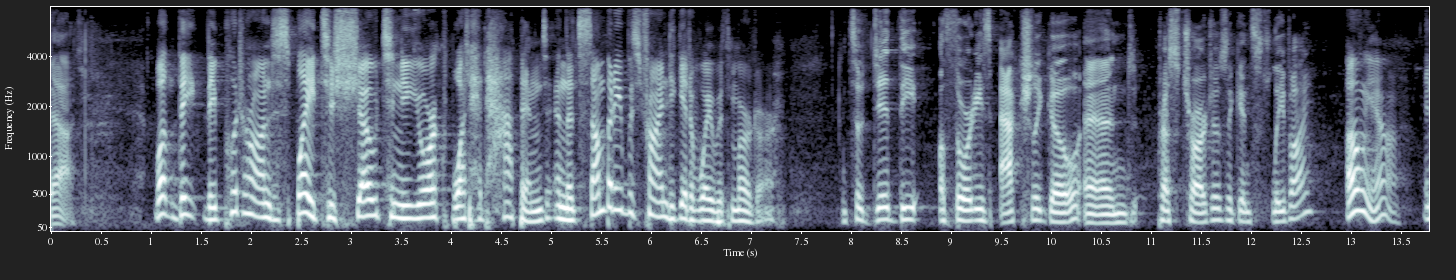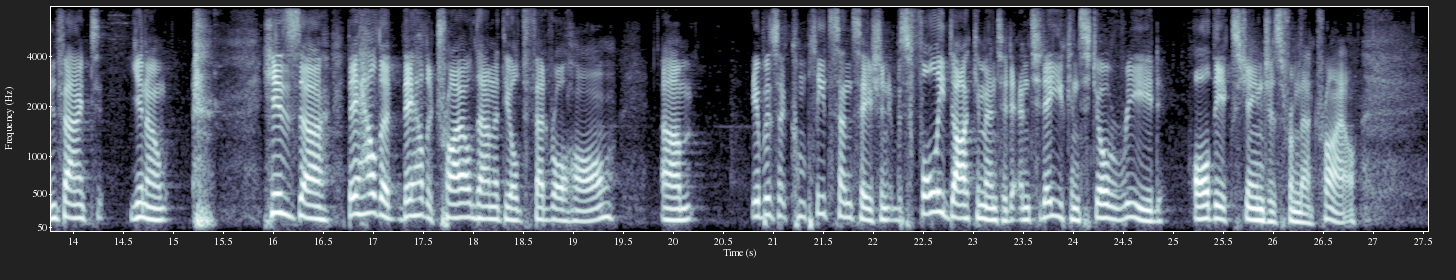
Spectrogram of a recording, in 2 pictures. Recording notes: A live recording of our last show at the storied venue, recorded on Halloween night 2019. ALIVE at Joe's Pub. We’re presenting to you a live recording of our last show at the storied venue, recorded on Halloween night 2019.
